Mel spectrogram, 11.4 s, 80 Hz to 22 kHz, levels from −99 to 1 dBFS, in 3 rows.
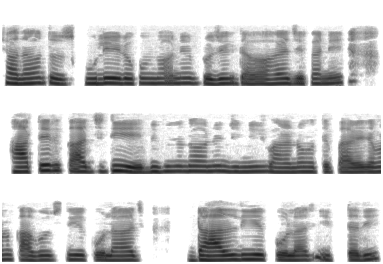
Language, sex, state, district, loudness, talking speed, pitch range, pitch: Bengali, female, West Bengal, North 24 Parganas, -19 LUFS, 135 wpm, 195-225 Hz, 215 Hz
